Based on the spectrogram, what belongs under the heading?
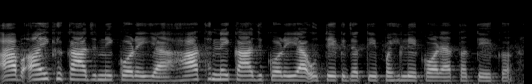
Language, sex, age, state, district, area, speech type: Maithili, female, 60+, Bihar, Madhubani, rural, spontaneous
